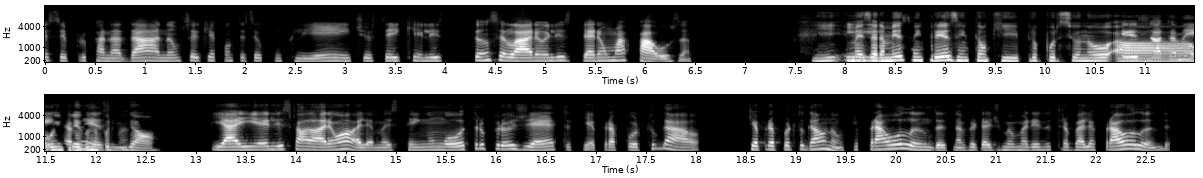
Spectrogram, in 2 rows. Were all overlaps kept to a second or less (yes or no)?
no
